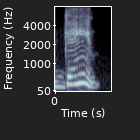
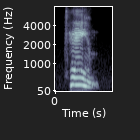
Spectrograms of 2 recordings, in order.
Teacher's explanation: These are both velar consonants. However, ga is voiced consonant while ka is voiceless consonant.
